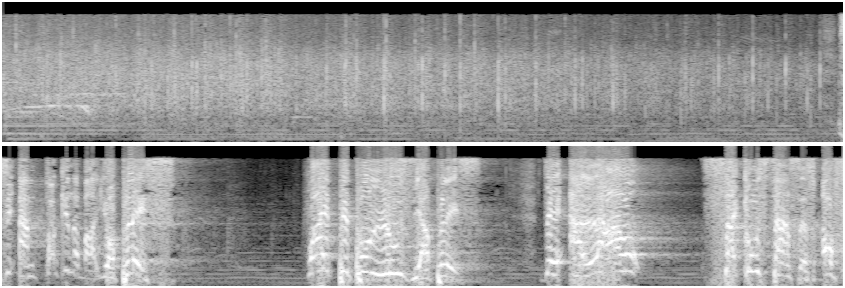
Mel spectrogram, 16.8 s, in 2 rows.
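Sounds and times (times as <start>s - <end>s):
audience clapping and applauding: 0.0s - 9.3s
speech: 8.6s - 10.2s, 11.5s - 13.2s, 13.8s - 14.8s, 15.8s - 16.8s.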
